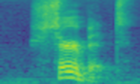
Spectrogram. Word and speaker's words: sherbet: which one is right sherbet is more accurate you can remember this one because it sounds like sure bet sure bet sherbet sherbet you see do you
